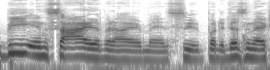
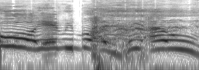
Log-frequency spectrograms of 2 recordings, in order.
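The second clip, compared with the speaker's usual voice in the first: much higher and louder mock Australian accent, laughing through it; hammed-up Australian accent; 14 semitones higher, 8 dB louder than usual. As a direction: squeal a silly Australian Oi, cracking up. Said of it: "That's not good either".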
